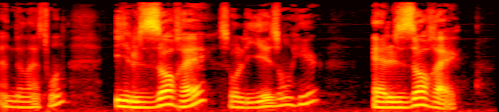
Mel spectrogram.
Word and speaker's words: auraient: And then look, if you've got A-I-E-N-T, then phonetically it goes like aurait. Okay, so phonetically you've got aurait here, aurait, aurait, and here as well, aurait. Okay, so it's quite easy to produce orally.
